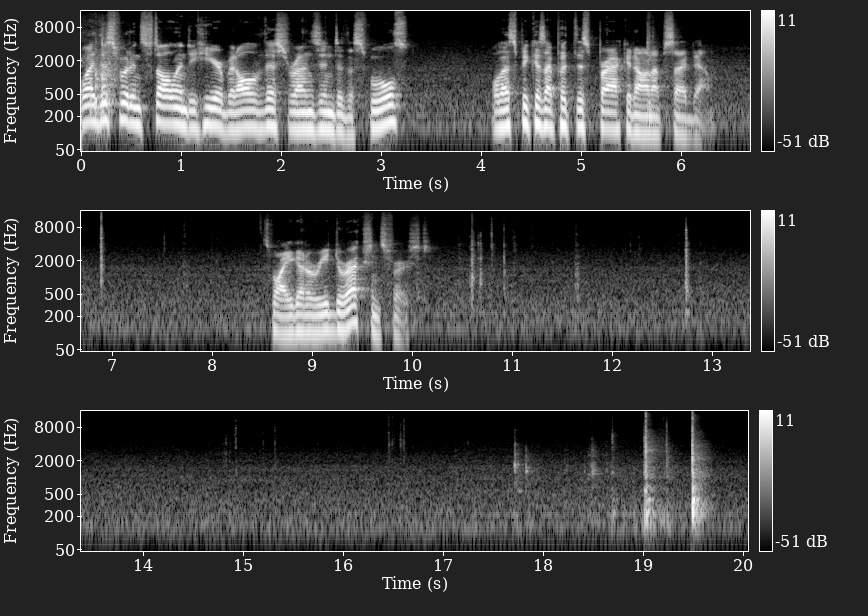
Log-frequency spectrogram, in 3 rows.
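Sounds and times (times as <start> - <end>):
small parts clicking and tapping: 14.8 - 17.9.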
